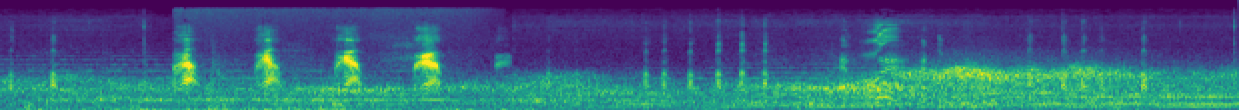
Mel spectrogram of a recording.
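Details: Red grouse in the Peak District: a run of coarse, clipped notes repeated about twice per second, heard over steady wind and low background rumble.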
